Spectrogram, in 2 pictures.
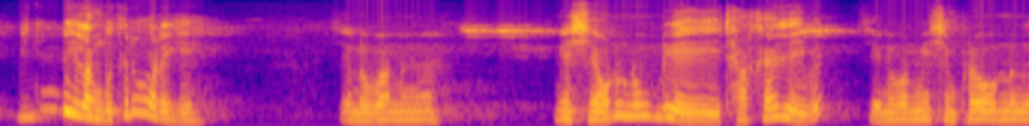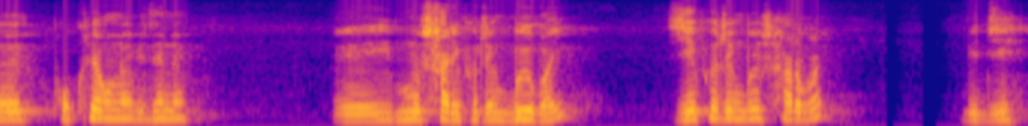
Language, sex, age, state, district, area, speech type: Bodo, male, 45-60, Assam, Kokrajhar, rural, spontaneous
